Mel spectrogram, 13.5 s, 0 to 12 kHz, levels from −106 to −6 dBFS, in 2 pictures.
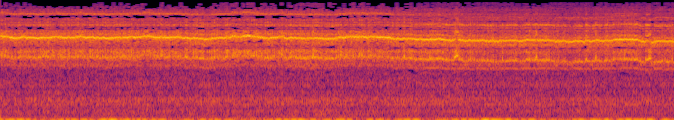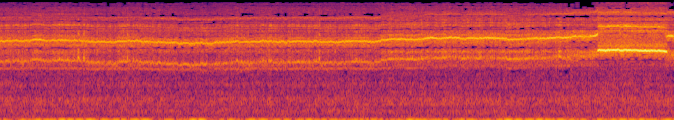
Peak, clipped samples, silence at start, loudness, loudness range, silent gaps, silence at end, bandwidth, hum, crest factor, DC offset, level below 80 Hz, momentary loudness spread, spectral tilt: -4 dBFS; under 0.1%; 0 s; -18 LUFS; 4 LU; none; 0 s; 11.5 kHz; none; 16 dB; under 0.1%; -50 dBFS; 6 LU; 2 dB/octave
